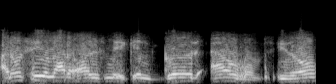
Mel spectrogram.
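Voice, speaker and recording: A man speaks with a New York accent at a fairly high pitch. His intonation stays fairly even. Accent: New York Bronx. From New York, the Bronx. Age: young. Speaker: rapper. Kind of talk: casual interview.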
